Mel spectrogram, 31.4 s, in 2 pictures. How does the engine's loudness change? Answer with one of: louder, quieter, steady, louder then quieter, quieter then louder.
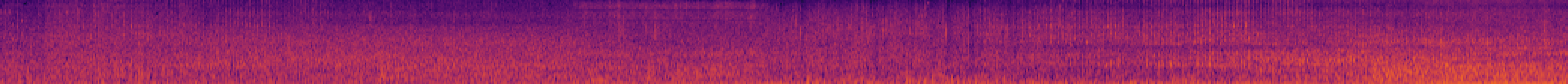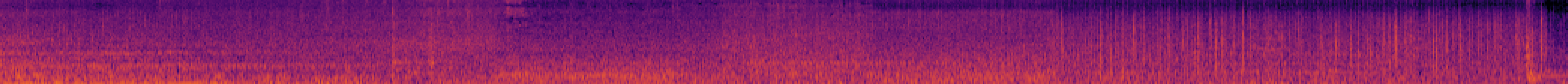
louder then quieter.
